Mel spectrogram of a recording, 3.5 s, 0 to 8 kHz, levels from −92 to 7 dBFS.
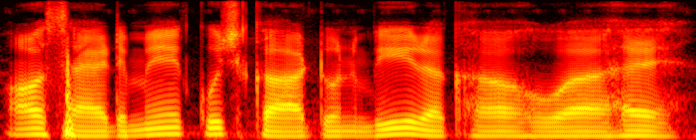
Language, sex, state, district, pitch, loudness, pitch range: Hindi, male, Jharkhand, Ranchi, 100 Hz, -20 LUFS, 100-125 Hz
